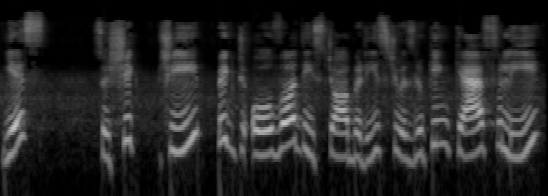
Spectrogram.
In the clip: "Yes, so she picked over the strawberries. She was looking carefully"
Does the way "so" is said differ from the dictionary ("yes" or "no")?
yes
